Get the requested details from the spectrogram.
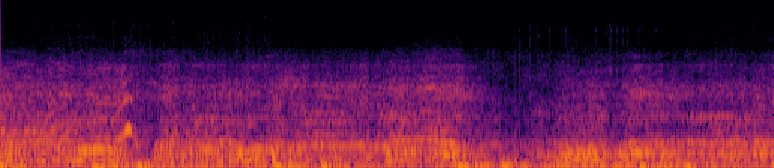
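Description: Horses gallop with hooves thudding on soft dirt.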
